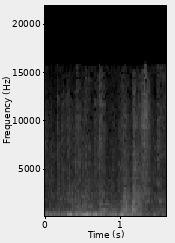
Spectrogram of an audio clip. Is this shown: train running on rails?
yes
